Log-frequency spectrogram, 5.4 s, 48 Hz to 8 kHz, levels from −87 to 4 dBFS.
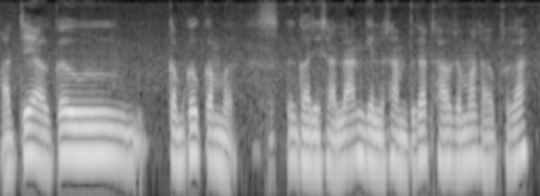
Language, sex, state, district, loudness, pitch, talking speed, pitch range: Wancho, male, Arunachal Pradesh, Longding, -15 LUFS, 130 Hz, 110 wpm, 120-145 Hz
